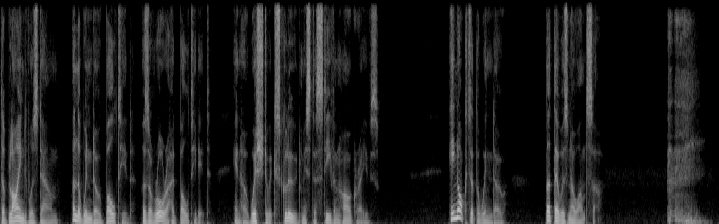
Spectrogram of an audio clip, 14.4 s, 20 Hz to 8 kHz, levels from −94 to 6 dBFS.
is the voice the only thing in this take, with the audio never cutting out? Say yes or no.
no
